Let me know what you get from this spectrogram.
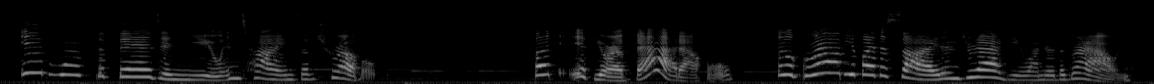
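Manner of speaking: put-on slow sing-song grandma voice. Storyteller reading a grandmother's words aloud, in a grandma voice. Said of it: "I don't have a grandma voice".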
